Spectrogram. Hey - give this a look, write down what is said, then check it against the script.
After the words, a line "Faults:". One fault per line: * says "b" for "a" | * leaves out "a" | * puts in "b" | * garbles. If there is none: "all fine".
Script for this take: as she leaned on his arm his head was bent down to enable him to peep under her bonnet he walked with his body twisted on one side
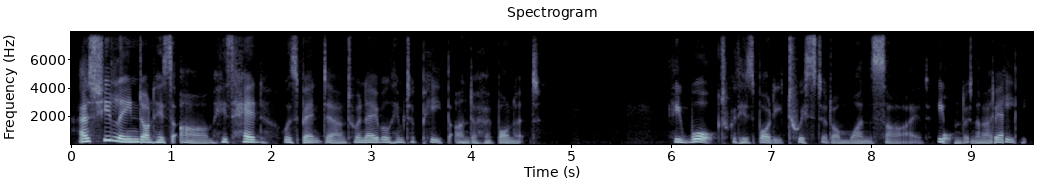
as she leaned on his arm his head was bent down to enable him to peep under her bonnet he walked with his body twisted on one side [garbled]
Faults:
* garbles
